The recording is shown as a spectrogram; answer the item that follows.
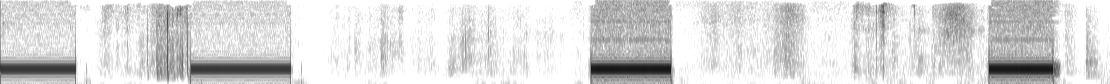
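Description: A telephone busy tone after a dropped call: four steady, mid-pitched beeps at uneven intervals, with faint rustles and clicks in the quiet gaps between them.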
